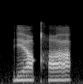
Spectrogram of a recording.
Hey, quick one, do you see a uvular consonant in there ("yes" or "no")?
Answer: yes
